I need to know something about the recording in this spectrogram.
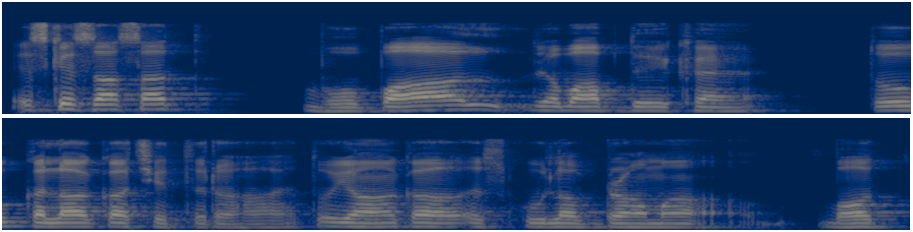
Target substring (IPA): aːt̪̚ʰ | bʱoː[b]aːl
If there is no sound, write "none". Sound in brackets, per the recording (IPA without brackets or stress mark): p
